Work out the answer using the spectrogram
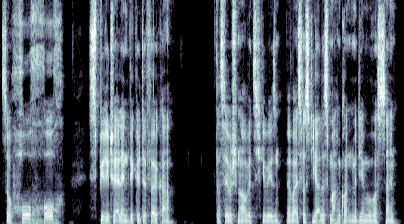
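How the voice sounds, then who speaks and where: A man's voice: sits low, fairly even intonation, moderate pace, creaky. A man co-hosting a podcast in casual, joking banter, often repeating words as he finds his phrasing. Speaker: podcast co-host.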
